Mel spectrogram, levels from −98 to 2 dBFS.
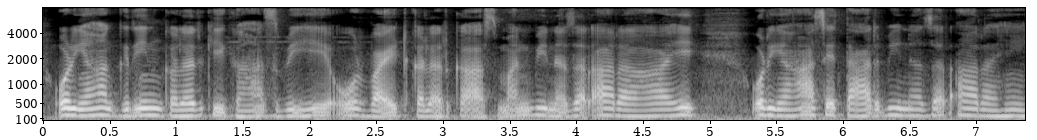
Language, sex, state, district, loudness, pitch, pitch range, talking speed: Hindi, female, Bihar, Sitamarhi, -19 LUFS, 165 Hz, 150-180 Hz, 210 wpm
